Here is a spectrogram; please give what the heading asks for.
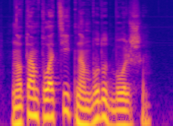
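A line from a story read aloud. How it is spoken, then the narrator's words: Calm. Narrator (Russian): спокойно ответил Бешеный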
